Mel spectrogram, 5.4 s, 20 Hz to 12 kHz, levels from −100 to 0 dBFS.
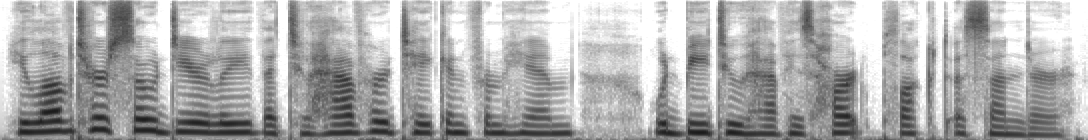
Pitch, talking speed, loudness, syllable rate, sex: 200 Hz, 220 wpm, -20 LUFS, 5.3 syllables/s, female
